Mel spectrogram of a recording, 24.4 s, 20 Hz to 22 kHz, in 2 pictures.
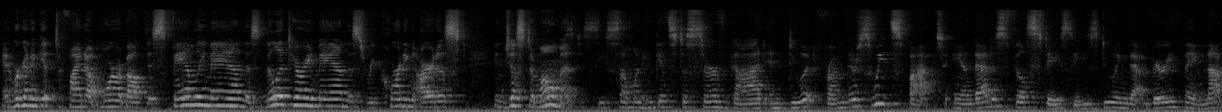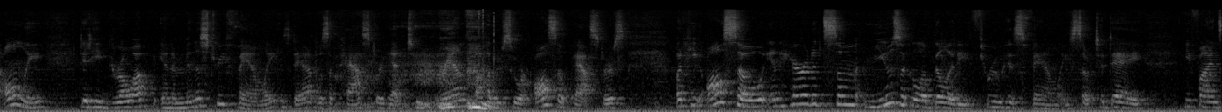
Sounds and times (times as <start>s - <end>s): Speech: 0.0s - 24.4s.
